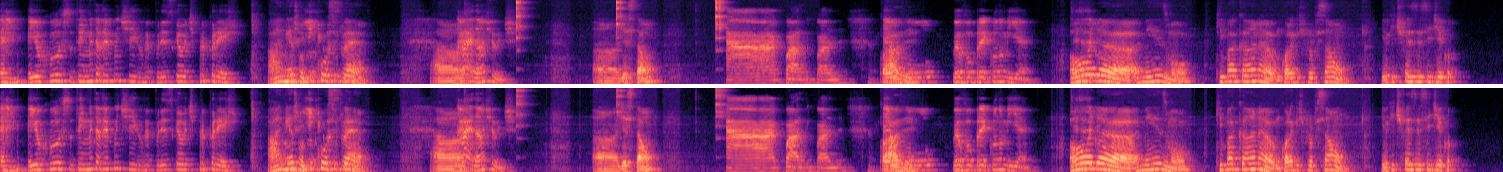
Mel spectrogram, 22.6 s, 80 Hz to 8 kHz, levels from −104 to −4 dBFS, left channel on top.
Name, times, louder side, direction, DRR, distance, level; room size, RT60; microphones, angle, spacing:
voice 1, 0.0-3.5 4.3-5.4 6.1-7.7 10.9-14.0 14.3-15.5 16.1-16.4, right 1 dB, 25° right, 1.1 m, -33 dB
voice 2, 4.0-5.5 6.0-7.0 8.3-8.5 8.9-10.2 13.2-13.7 16.0-17.9 18.2-21.7, right 2 dB, 55° right, 0.7 m, -27 dB
sound 1, 7.4-12.3, left 9 dB, 60° left, 0.9 m, -36 dB
8.5 x 6.4 x 2.4 m
head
